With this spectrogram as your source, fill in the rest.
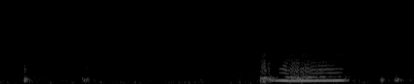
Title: Pug snoring loudly |sleeping pug |mickey the pug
